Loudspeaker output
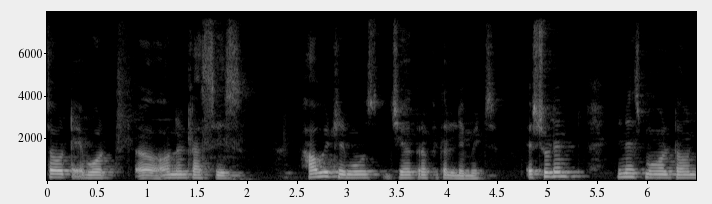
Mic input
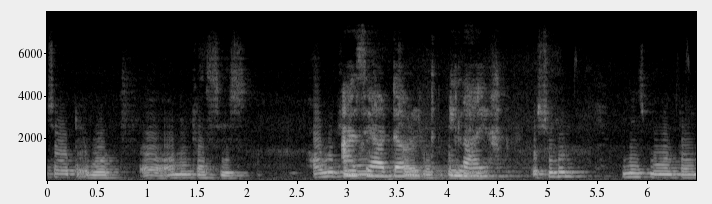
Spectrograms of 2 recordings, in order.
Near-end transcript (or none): as an adult in life.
